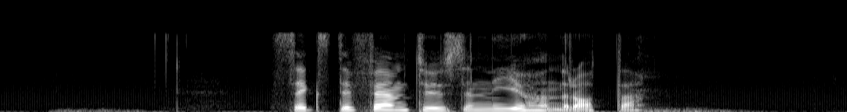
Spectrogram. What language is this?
Swedish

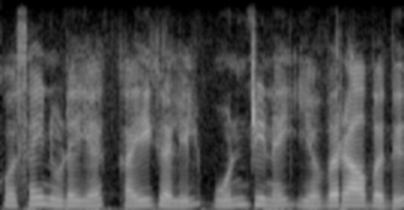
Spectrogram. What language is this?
Tamil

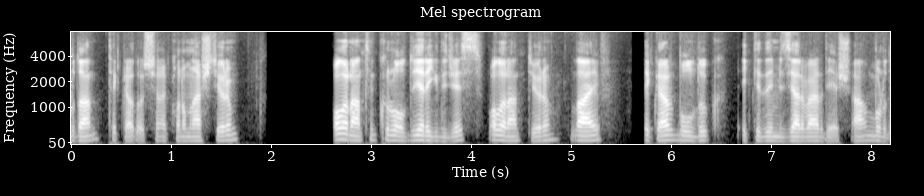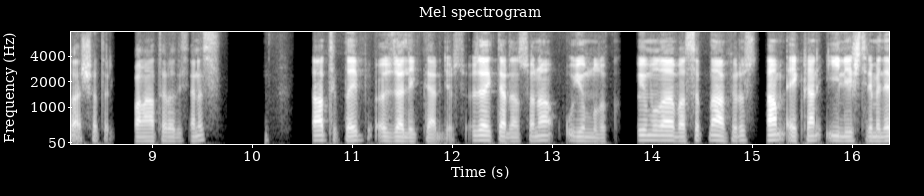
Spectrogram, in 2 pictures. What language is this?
Turkish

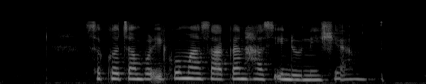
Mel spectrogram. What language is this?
Javanese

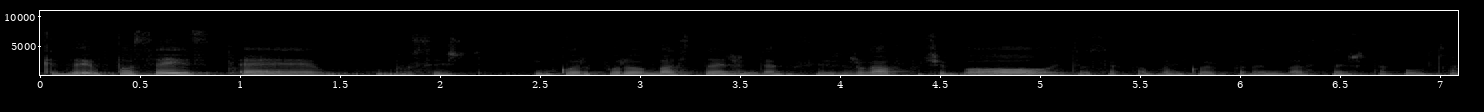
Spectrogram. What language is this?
Portuguese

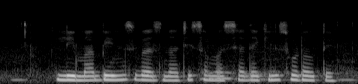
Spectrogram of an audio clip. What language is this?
Marathi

